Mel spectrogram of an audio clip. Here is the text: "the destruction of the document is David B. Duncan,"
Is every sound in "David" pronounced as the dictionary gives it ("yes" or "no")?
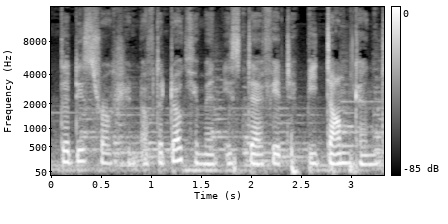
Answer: no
